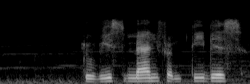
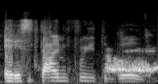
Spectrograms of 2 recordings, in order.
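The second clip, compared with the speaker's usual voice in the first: loud, lower-pitched dismissal; firm command; 4 semitones lower, 12 dB louder than usual. Acted. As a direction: send him away forcefully. Dismissing the blinded Oedipus.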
